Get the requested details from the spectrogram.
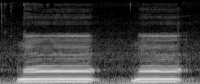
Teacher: Fathah dan alif. Sehingga cara baca dari mad asli ini atau mad thabi ini dipanjangkan sebanyak dua harakat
